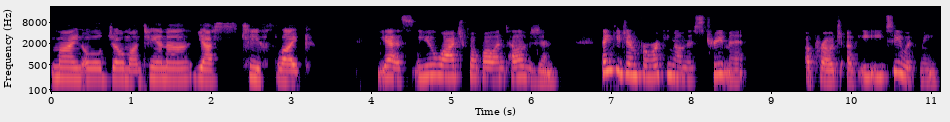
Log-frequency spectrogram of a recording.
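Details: Adult woman speaking; ordinary speech.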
